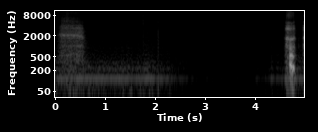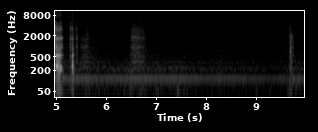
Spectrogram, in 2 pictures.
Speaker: I think my cat is sneezing. Dolly is sneezing. Don't know whether you can hear it. Oh, poor thing.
